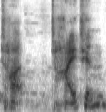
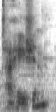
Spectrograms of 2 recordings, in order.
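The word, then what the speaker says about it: Tahitian: know what I mean you said tahitan not tahesian I thought you were a writer you can't even spell esophagus.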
